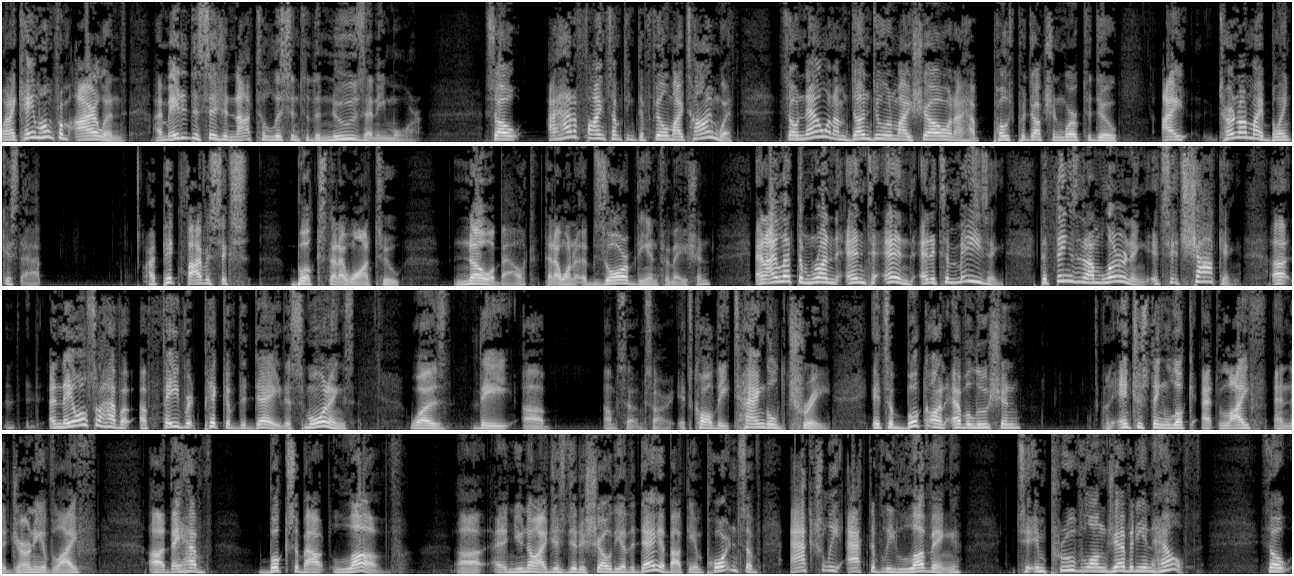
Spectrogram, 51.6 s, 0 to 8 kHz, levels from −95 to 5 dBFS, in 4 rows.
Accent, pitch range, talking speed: American, 140-200 Hz, 185 wpm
